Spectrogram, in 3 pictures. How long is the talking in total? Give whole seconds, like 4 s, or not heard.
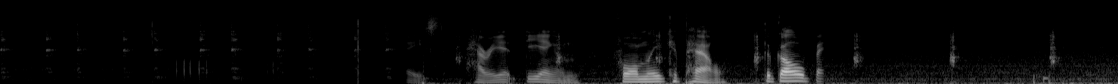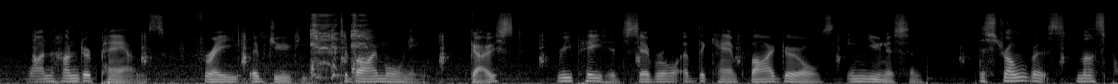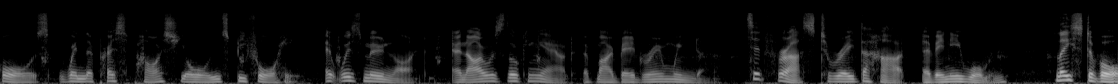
26 s.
